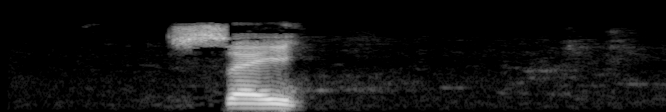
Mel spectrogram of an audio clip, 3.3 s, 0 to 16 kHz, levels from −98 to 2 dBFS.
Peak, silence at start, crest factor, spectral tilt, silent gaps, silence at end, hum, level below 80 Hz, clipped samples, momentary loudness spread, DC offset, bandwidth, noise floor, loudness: -2 dBFS; 0.85 s; 20 dB; -2.5 dB/octave; none; 1.85 s; none; -62 dBFS; under 0.1%; 11 LU; under 0.1%; 7.4 kHz; -82 dBFS; -16 LUFS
